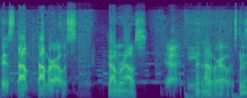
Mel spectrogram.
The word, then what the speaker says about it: Tamaraw: Just pronounce it like this. Tamaraw.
